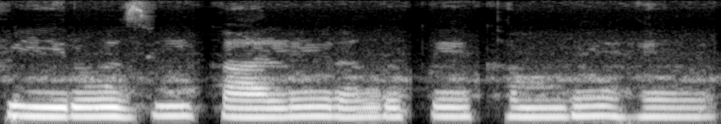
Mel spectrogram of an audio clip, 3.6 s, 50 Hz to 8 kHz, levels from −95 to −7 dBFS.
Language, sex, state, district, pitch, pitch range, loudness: Hindi, female, Maharashtra, Mumbai Suburban, 175 Hz, 170-180 Hz, -16 LUFS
